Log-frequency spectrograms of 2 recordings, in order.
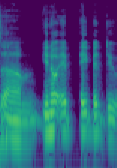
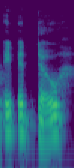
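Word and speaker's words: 8BitDo: I don't know if you guys were there, but it's 8-bit do, right? Or 8-bit dough, I think is the proper way to pronounce it.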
